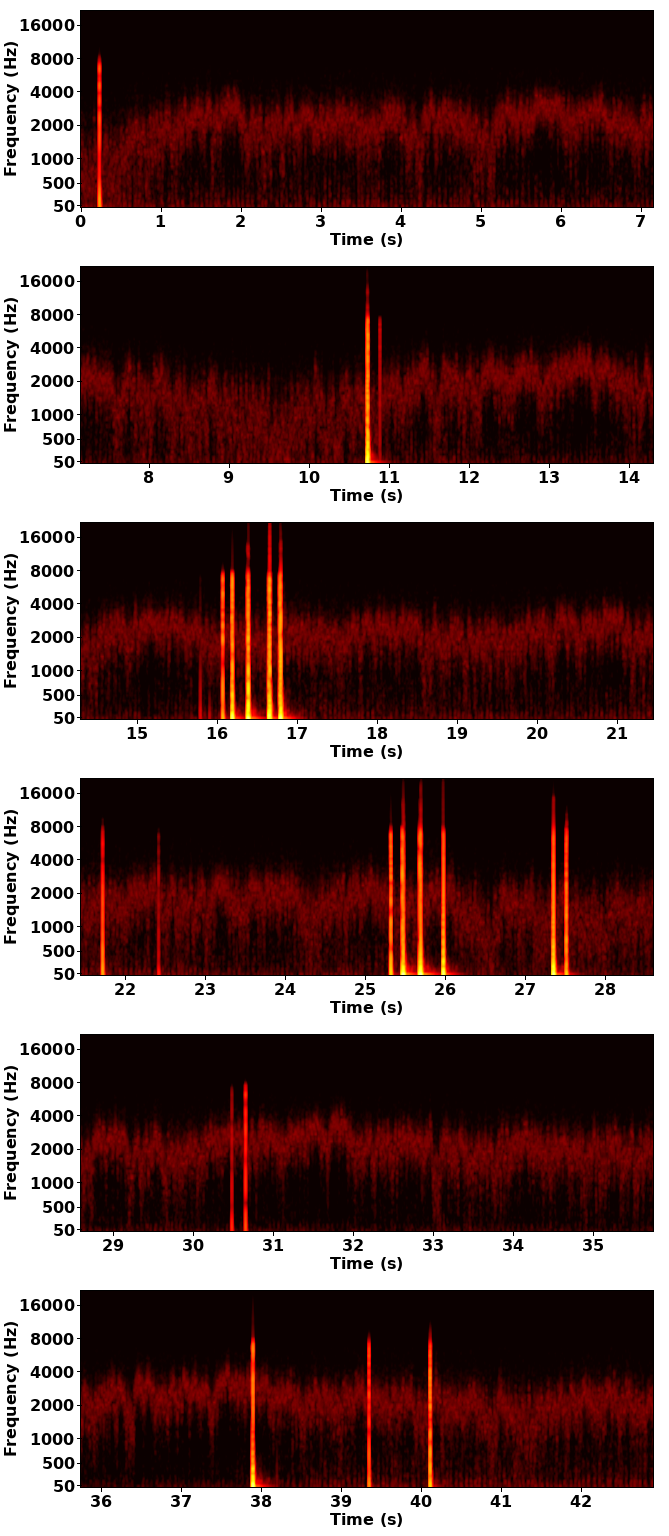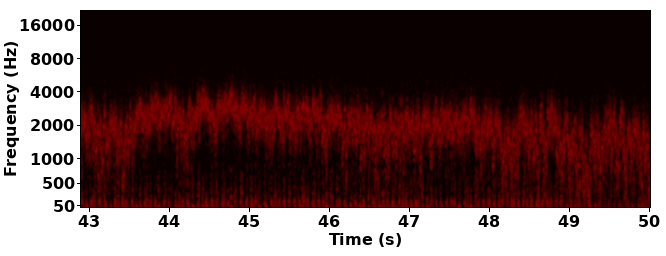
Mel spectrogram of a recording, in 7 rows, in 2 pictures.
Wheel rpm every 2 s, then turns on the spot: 240, 230, 230, 220, 220, 230, 220, 220, 230, 220, 230, 230, 230, 230, 220, 210, 230, 230, 210, 220, 230, 230, 230, 240, 210.
none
